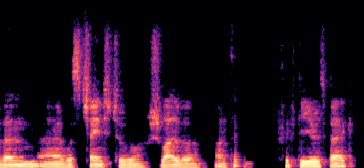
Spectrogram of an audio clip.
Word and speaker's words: Schwalbe: I don't have a German accent, so I'm going to butcher the name. It's fine. Schwalbe? Just try it. Schwalbe? Schwalbe, yeah.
